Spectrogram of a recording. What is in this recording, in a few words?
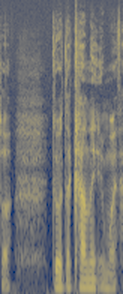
"cannu", Welsh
